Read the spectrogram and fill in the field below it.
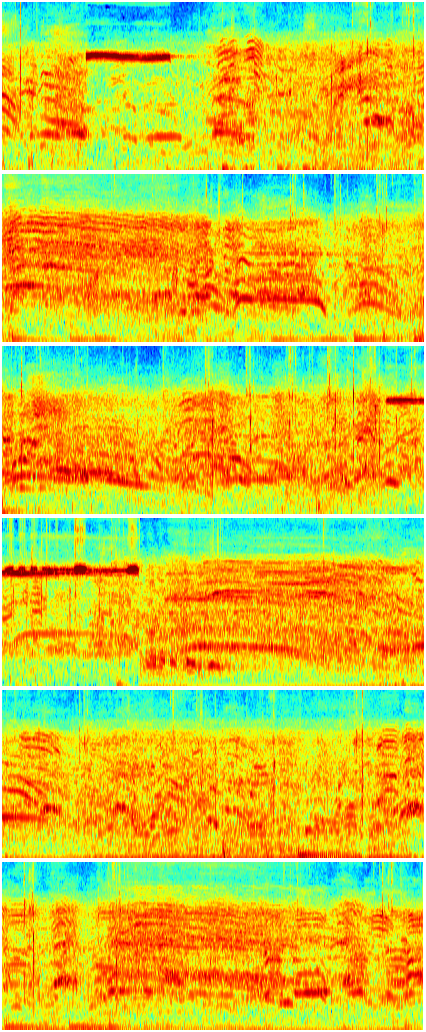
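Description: A large crowd of spectators cheers and chatters outdoors.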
